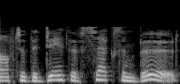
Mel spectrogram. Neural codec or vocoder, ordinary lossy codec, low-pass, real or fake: none; MP3, 24 kbps; 7.2 kHz; real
